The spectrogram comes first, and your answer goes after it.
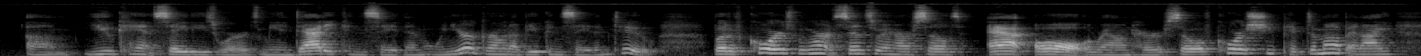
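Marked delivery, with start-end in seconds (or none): none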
